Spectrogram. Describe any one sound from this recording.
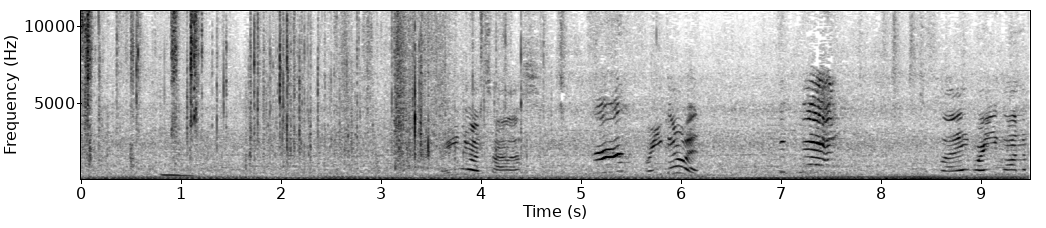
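A plastic bag rustles and crinkles as it is handled.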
